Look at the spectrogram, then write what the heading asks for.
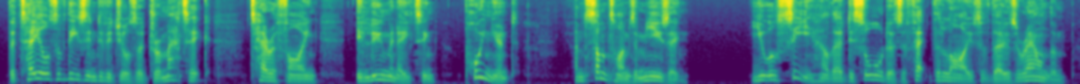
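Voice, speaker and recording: A middle-aged British man reads his own nonfiction audiobook in a measured, articulate storytelling manner. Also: mid-range voice, fairly bright tone, dry recording, clean studio sound. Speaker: author and neurologist reading own audiobook. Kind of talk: scripted audiobook narration.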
